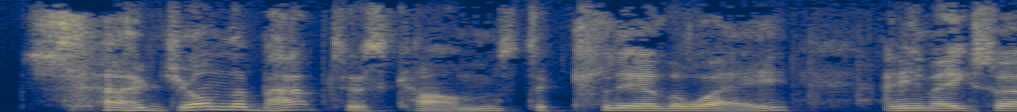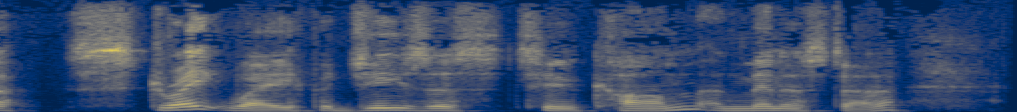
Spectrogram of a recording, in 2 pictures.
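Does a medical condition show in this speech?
No.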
